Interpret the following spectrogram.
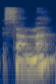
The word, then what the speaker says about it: samá: otra es esta eh samá, ¿no? Se pronuncia así, que es la esta ceremonia de la danza giratoria.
